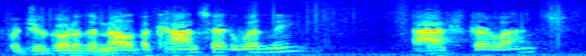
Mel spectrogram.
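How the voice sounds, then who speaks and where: An actor playing an eager, flirtatious newspaper reporter in 1940s radio style, brisk and persistent. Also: male voice, mid-range voice, bright, forceful tone. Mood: eager, charming. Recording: noisy vintage 1940s radio recording.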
